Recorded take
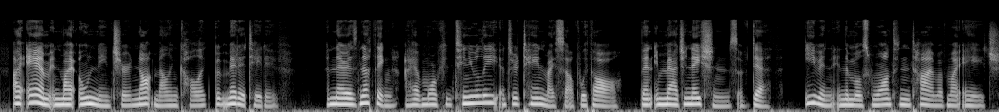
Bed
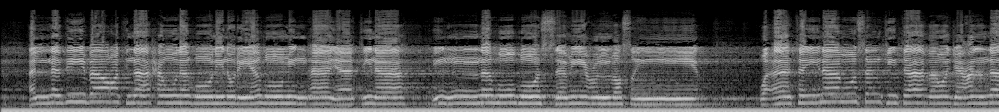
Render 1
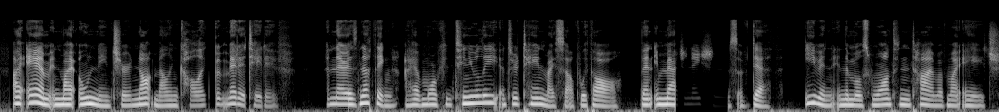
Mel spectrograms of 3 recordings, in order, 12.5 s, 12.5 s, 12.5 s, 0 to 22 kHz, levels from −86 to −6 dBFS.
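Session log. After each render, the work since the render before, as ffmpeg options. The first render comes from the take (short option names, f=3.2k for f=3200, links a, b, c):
-filter_complex "[0:a]asettb=1/sr,asplit=3[a][b][c];[a]atrim=end=2.264[d];[b]atrim=start=2.26:end=4.35,asetpts=PTS-STARTPTS,afade=t=in:d=0.004:c=qsin,afade=t=out:st=2.086:d=0.004:c=qsin,tiltshelf=f=810:g=-7[e];[c]atrim=start=4.346[f];[d][e]acrossfade=d=0.004:c1=hsin:c2=qsin[g];[g][f]acrossfade=d=0.004:c1=qsin:c2=hsin,asettb=1/sr,asplit=3[h][i][j];[h]atrim=end=8.434[k];[i]atrim=start=8.43:end=9.1,asetpts=PTS-STARTPTS,afade=t=in:d=0.004:c=qsin,afade=t=out:st=0.666:d=0.004:c=qsin,bandpass=f=3.5k:t=q:w=17[l];[j]atrim=start=9.096[m];[k][l]acrossfade=d=0.004:c1=hsin:c2=qsin[n];[n][m]acrossfade=d=0.004:c1=qsin:c2=hsin"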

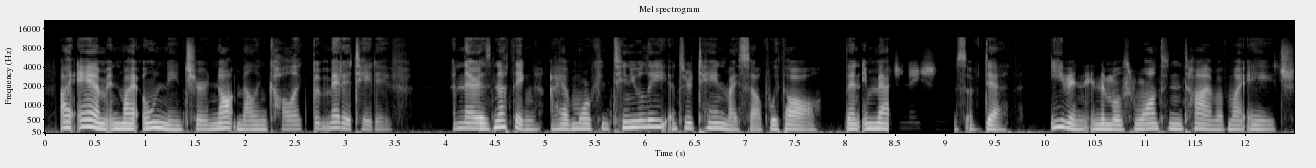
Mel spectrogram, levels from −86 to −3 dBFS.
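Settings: -filter_complex "[0:a]asettb=1/sr,asplit=3[a][b][c];[a]atrim=end=10.184[d];[b]atrim=start=10.18:end=10.99,asetpts=PTS-STARTPTS,afade=t=in:d=0.004:c=qsin,afade=t=out:st=0.806:d=0.004:c=qsin,lowpass=f=2.4k:t=q:w=6[e];[c]atrim=start=10.986[f];[d][e]acrossfade=d=0.004:c1=hsin:c2=qsin[g];[g][f]acrossfade=d=0.004:c1=qsin:c2=hsin"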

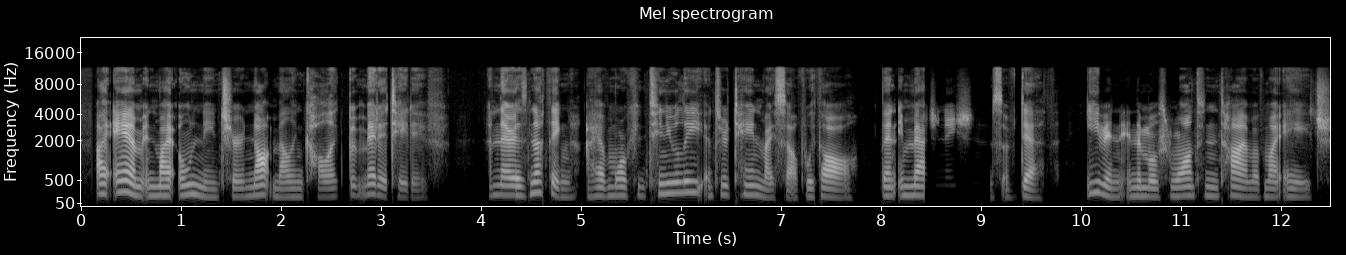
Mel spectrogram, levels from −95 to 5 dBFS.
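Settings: -af "highpass=910,highshelf=f=2.2k:g=11.5"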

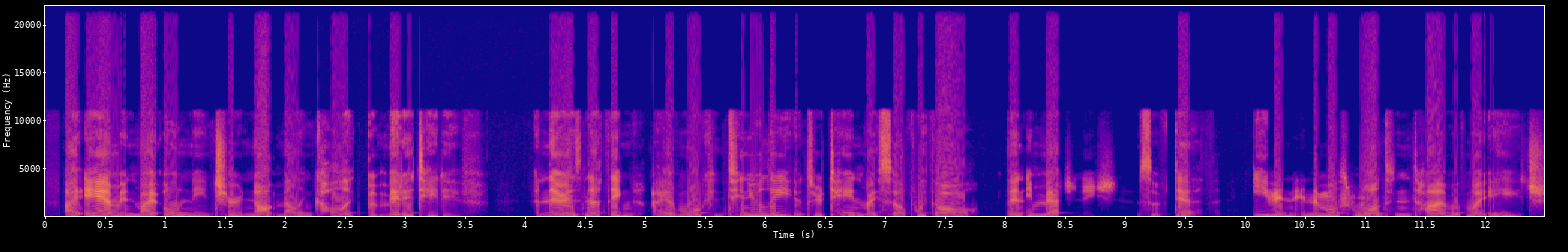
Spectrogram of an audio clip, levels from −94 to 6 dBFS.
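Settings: -filter_complex "[0:a]acrossover=split=140|1200|2200[a][b][c][d];[b]aeval=exprs='(mod(44.7*val(0)+1,2)-1)/44.7':c=same[e];[a][e][c][d]amix=inputs=4:normalize=0,afreqshift=-390"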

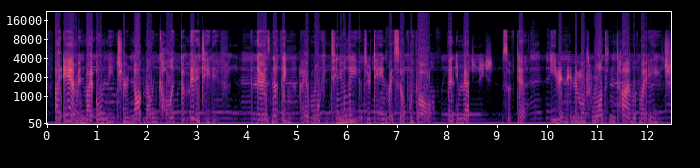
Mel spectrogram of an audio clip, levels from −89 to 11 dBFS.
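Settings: -filter_complex "[1:a]volume=-25.5dB[a];[0:a][a]amix=inputs=2:normalize=0"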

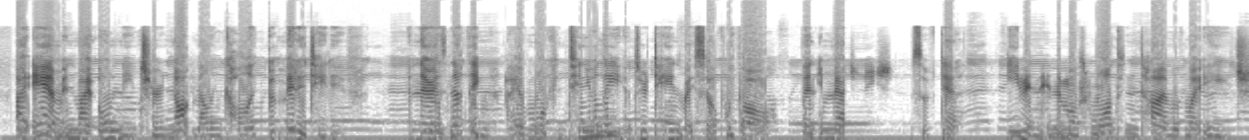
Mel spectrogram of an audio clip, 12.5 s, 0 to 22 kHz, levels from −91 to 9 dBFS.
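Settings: -af "volume=6dB,alimiter=limit=-1dB:level=0:latency=1"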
